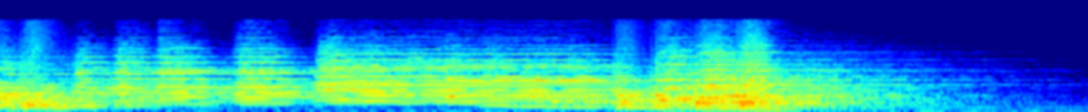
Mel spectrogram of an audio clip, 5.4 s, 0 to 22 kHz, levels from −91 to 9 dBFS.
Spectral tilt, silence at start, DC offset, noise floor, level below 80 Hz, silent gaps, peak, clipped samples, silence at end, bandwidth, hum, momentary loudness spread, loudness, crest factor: -6 dB/octave; 0 s; under 0.1%; -60 dBFS; -54 dBFS; none; -6 dBFS; under 0.1%; 0.85 s; 11.5 kHz; none; 10 LU; -23 LUFS; 18 dB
